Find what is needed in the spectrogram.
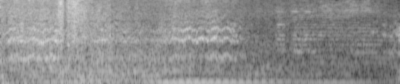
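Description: A car speeding off, its engine revving hard and tires squealing for the first couple of seconds, with a gunshot under a second in, over dramatic background music.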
